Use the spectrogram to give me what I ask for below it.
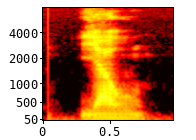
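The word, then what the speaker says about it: יהו: Ces trois lettres ensemble se prononcent Yahou. Le vav devient un U et se prononce donc ou, Yahou.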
